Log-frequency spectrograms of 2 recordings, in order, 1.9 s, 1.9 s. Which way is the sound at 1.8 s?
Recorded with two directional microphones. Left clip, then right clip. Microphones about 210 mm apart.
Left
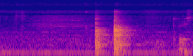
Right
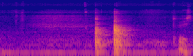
50° right (ahead or behind).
